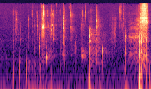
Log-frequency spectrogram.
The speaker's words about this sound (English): So I was gonna take a sip of water here.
